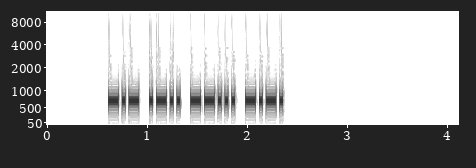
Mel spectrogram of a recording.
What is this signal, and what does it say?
Morse code, heard as a keyed tone, about 36 wpm, 700 Hz. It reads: KL7C
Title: DXCC-100 Call Signs - 4 Characters - 35wpm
